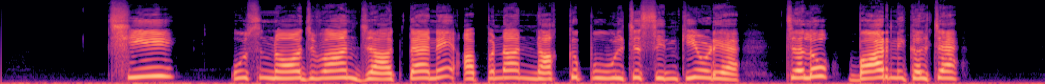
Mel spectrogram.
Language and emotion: Dogri, disgusted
